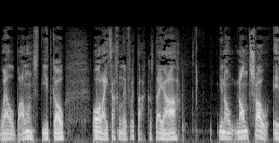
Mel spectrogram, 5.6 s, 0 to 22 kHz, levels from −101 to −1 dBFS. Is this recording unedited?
yes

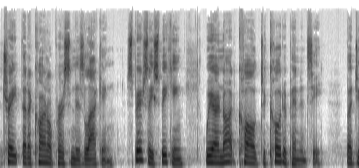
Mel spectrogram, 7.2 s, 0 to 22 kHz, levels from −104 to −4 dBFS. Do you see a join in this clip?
yes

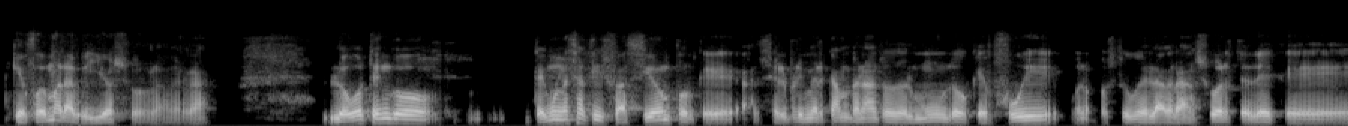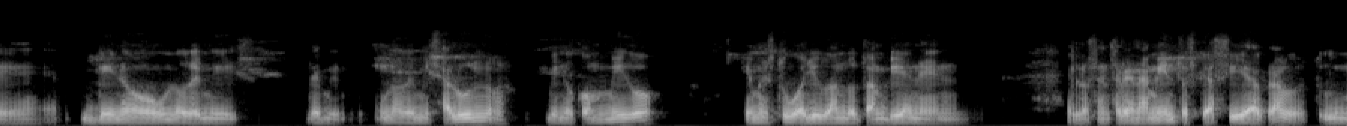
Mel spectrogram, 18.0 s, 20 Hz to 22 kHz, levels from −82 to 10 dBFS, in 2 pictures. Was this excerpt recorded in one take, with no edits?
no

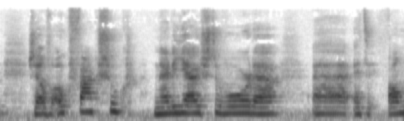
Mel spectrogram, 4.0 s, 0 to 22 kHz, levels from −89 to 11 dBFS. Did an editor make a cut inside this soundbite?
no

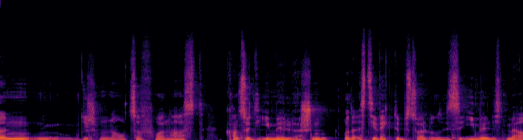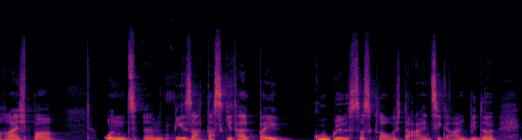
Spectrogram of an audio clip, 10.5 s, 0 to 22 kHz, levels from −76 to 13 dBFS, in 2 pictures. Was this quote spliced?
no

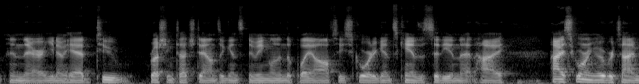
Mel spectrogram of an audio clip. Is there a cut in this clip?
no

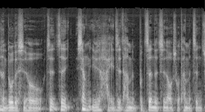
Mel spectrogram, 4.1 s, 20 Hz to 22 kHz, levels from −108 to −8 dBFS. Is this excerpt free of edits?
no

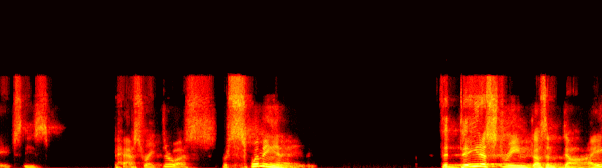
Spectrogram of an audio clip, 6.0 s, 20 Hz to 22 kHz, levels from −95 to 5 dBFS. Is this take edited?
yes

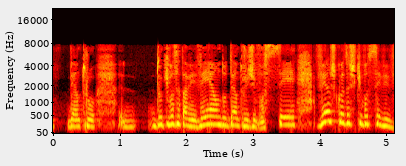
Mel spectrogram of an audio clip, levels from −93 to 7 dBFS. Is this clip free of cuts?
no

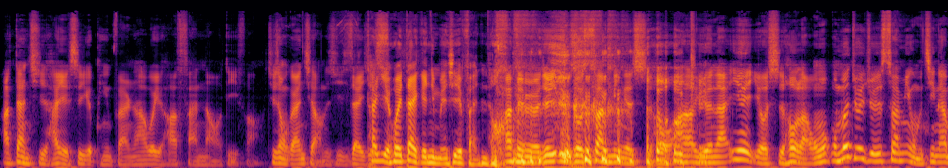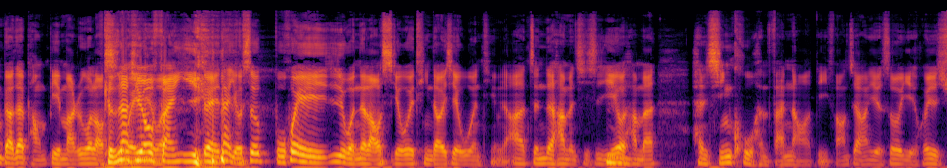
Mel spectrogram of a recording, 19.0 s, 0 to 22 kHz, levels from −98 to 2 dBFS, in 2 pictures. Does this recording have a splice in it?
yes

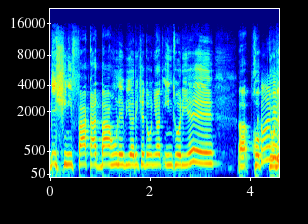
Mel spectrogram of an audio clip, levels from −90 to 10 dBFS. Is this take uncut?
yes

